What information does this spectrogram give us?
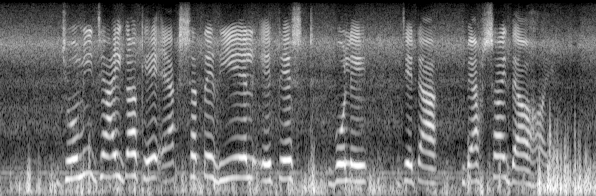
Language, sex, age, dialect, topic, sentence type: Bengali, female, 25-30, Northern/Varendri, banking, statement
